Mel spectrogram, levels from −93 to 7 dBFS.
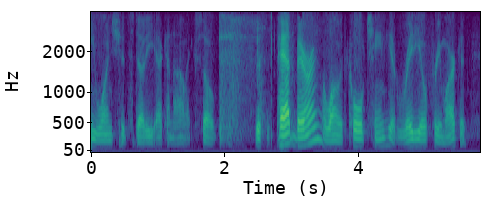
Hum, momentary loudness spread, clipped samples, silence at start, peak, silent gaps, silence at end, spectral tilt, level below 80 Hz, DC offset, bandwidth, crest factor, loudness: none; 20 LU; under 0.1%; 0 s; -8 dBFS; none; 0.25 s; -3.5 dB/octave; -80 dBFS; under 0.1%; 4 kHz; 24 dB; -32 LUFS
